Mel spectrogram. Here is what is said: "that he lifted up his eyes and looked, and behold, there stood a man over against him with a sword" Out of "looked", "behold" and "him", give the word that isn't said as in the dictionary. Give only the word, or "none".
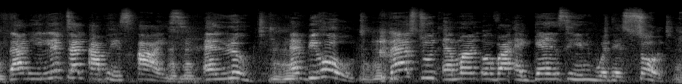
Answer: none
